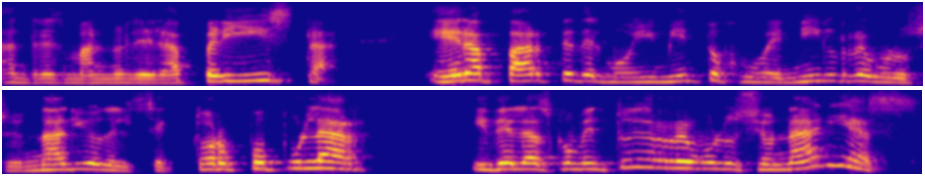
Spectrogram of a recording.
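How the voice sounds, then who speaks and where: A man talks at a fairly slow pace. His high-pitched voice has lively intonation. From northern Mexico, Baja California (Ensenada). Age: 60s. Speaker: political analyst. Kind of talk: interview.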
